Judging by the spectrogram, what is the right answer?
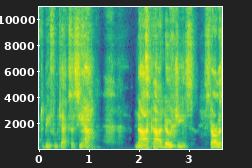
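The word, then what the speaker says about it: Nacogdoches: Okay, New Day says Nakadochi's pronunciation sounds like Nakadochi's. Sort a long O, Nakadochi's.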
